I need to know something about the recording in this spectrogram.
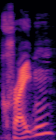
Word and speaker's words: Crichton: But I am not certain if you have read the, how do you say, is it Crichton? Yeah, Crichton.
